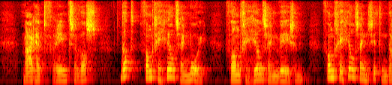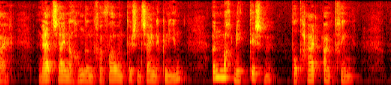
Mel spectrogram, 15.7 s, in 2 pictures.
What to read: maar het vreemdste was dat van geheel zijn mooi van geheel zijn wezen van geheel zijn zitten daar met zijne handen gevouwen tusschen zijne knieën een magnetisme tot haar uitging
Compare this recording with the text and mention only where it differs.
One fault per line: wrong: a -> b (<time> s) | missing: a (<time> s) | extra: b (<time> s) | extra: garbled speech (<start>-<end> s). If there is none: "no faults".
no faults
